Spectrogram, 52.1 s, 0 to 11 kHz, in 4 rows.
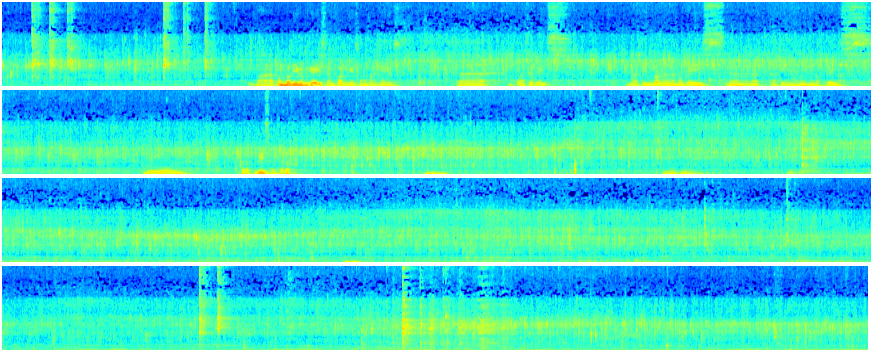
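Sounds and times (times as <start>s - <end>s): chicken sizzling in hot oil: 0.0s - 52.0s
metal tongs clicking on pan: 0.4s - 1.3s, 2.4s - 3.3s, 25.0s - 25.4s, 37.8s - 38.0s, 42.0s - 42.7s, 44.5s - 46.7s.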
